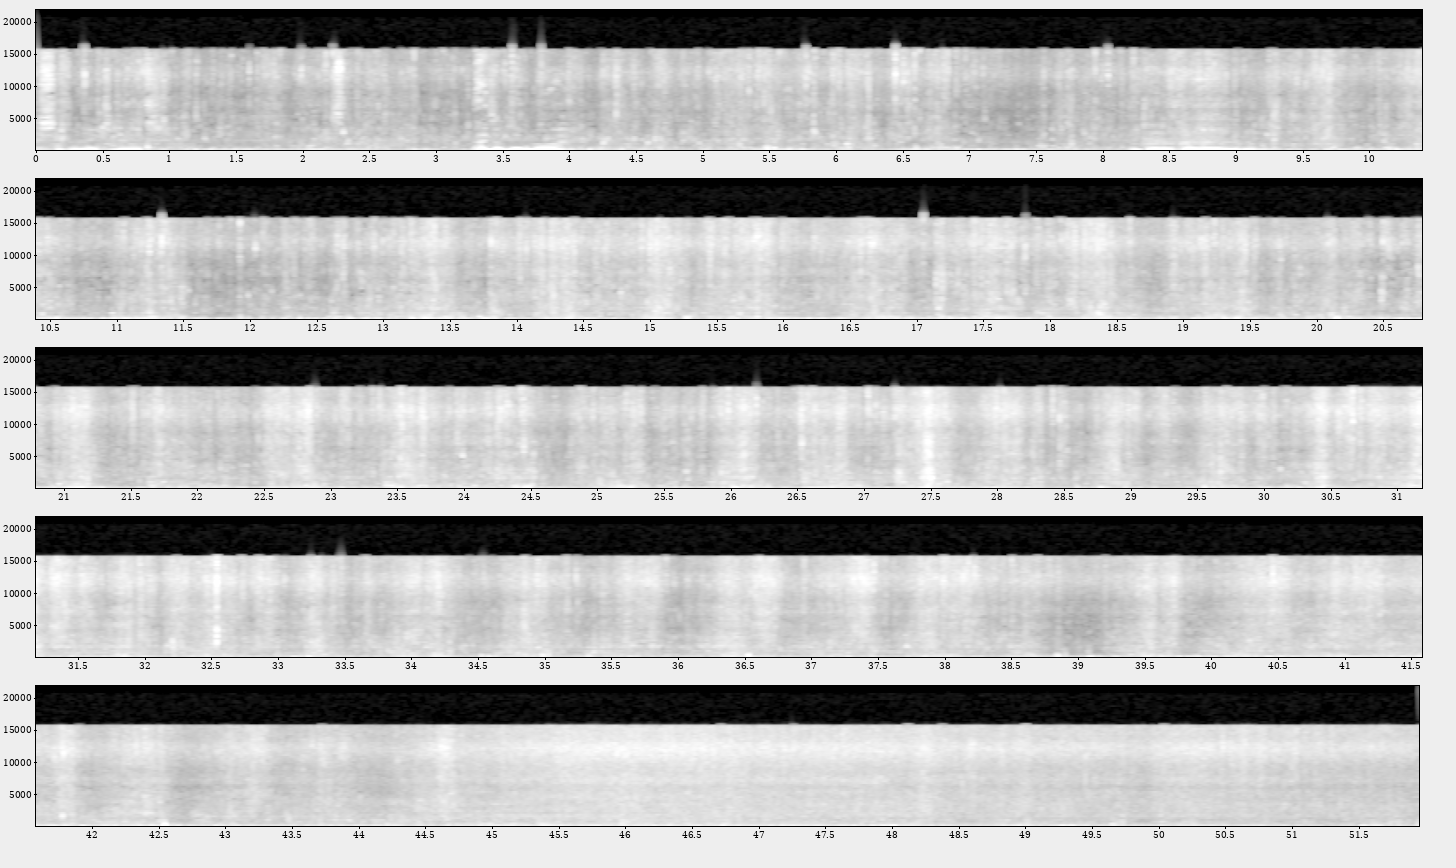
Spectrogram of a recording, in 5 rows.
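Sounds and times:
calm sea washing: 0.0s - 51.9s
wind buffeting microphone: 0.0s - 51.9s.

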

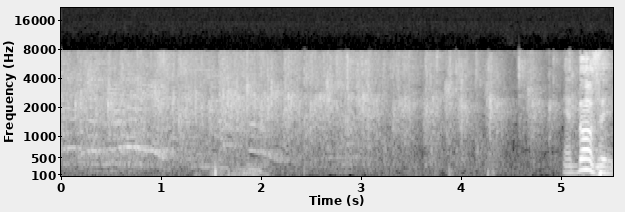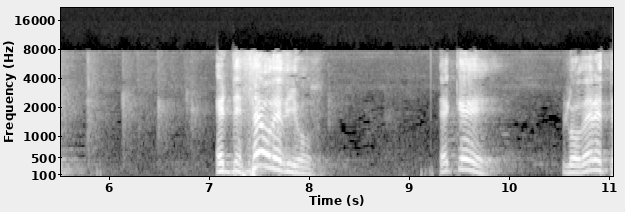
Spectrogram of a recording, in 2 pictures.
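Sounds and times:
congregation applauding: 0.0s - 7.7s.

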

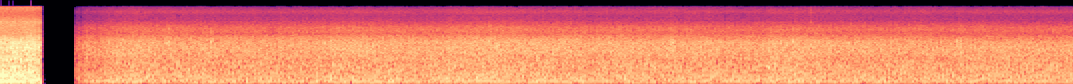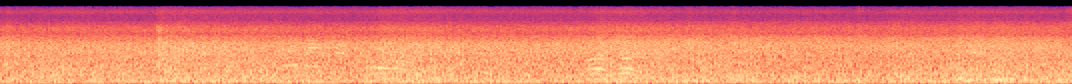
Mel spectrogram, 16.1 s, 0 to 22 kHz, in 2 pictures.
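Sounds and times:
river rushing: 0.0s - 16.0s.

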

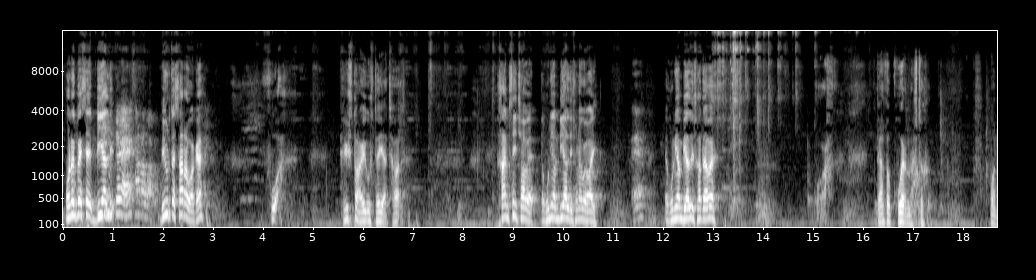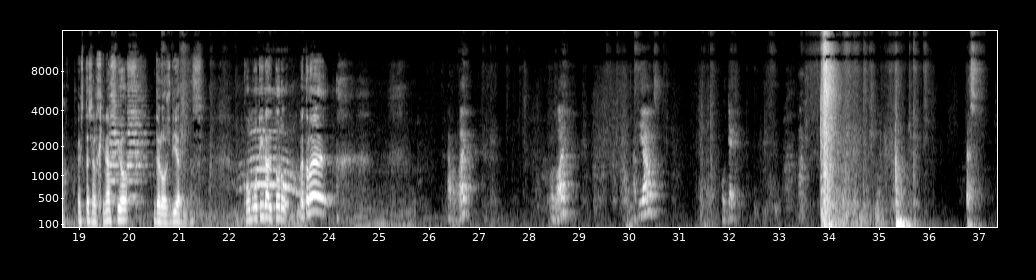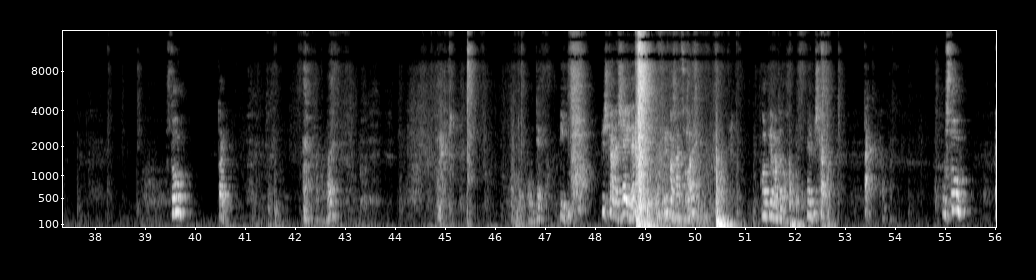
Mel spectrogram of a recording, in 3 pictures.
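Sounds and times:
man shouting: 22.2s - 24.0s.

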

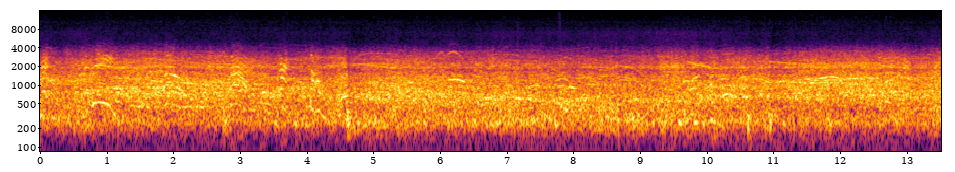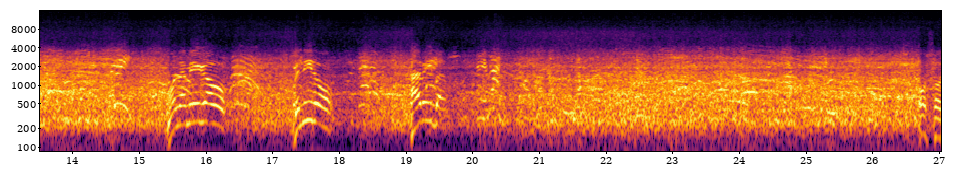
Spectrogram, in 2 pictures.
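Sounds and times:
crowd shouting: 0.0s - 27.0s.

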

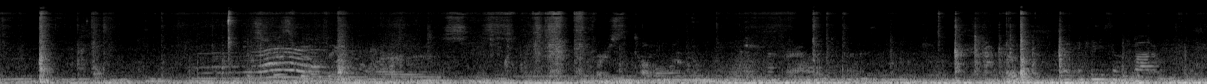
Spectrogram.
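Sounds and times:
tram cabin rumbling on cables: 0.5s - 12.0s.

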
